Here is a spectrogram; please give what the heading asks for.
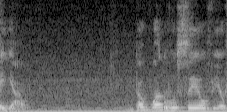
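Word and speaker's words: יהוה: A sua transliteração é YHWH e a sua pronúncia no mundo inteiro é Yau.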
